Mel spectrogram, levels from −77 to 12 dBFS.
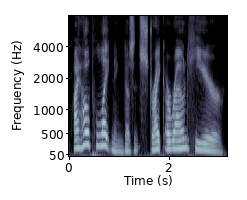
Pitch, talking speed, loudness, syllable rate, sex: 165 Hz, 135 wpm, -18 LUFS, 3.8 syllables/s, male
